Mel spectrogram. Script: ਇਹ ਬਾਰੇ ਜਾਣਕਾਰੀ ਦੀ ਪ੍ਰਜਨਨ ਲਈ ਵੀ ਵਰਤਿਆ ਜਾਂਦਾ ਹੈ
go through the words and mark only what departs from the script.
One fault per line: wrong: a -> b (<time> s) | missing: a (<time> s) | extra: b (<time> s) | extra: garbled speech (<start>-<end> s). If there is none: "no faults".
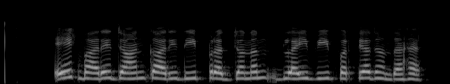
no faults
